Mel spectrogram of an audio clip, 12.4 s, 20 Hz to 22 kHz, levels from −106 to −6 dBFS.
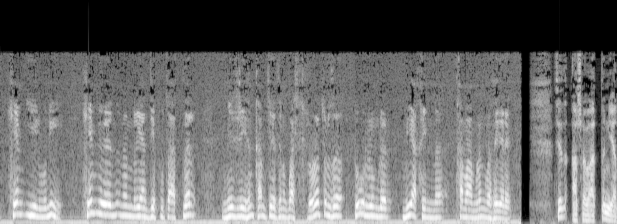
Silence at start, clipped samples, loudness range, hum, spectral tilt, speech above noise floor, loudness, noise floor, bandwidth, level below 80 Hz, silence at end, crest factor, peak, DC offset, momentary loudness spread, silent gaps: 0 s; under 0.1%; 2 LU; none; -7 dB/octave; 21 dB; -13 LUFS; -32 dBFS; 8.6 kHz; -26 dBFS; 0 s; 12 dB; 0 dBFS; under 0.1%; 12 LU; none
